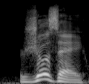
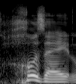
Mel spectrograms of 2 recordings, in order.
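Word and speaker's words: José: He says, "You're not the only people that do this, but Portuguese people don't do the silent J like Spaniards do. Jose even says it on the Amazon documentary. It's Jose with a soft J like the G in Rogue, not Jose like a garden hose.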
